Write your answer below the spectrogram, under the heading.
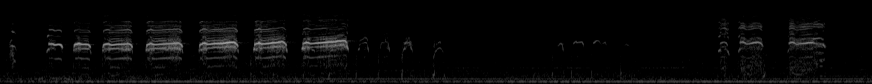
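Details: Osprey at its nest while eating dinner, afternoon of July 15, 2019: a rapid string of seven piercing, slightly rising whistled chirps, a few softer notes, a pause, then three more sharp chirps near the end, with low background hum.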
